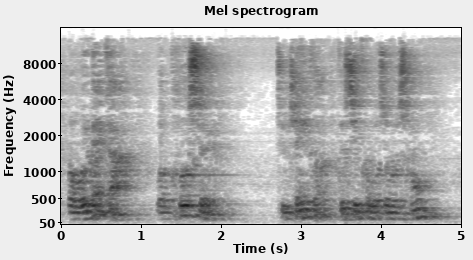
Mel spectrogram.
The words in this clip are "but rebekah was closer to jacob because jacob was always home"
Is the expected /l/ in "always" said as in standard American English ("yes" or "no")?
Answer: no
